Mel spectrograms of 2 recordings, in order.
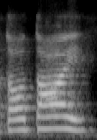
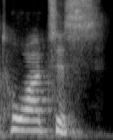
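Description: First: The word ends without a final s sound. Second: The word ends with a clear final s sound. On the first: The speaker calls it wrong. "Ngày xưa học là to toi bởi vì cô không biết đọc" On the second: The speaker calls it right. "Mà đọc là tortoise"

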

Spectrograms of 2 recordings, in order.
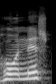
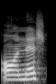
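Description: First: The word begins with an h sound. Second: The word begins with a vowel sound. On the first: The speaker calls it wrong. "इसको हम होनेस्ट नहीं बोलते" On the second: The speaker calls it right. "इसको हम ऑनेस्ट बोलते हैं"

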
